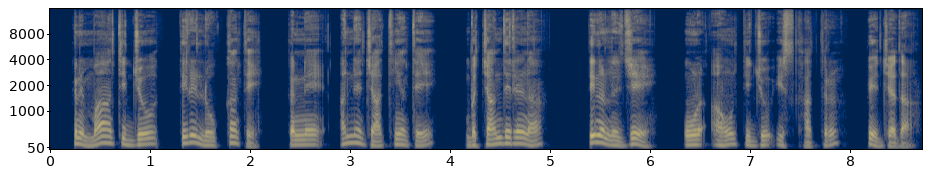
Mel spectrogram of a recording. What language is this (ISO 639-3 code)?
kfs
